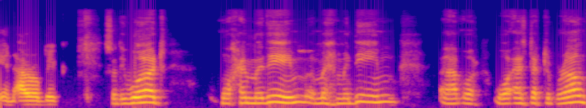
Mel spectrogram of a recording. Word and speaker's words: Muhammadim: So the word Muhammadim, or as Dr. Brown pronounces Mahmad or Mahmadim, he's not even willing to pronounce it as the rabbis have pronounced it.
